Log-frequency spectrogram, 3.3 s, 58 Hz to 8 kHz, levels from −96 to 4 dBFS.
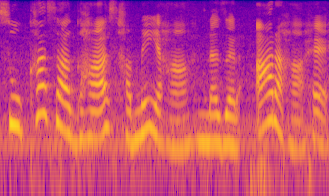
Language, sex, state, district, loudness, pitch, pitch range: Hindi, female, Himachal Pradesh, Shimla, -14 LUFS, 245 Hz, 220-305 Hz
